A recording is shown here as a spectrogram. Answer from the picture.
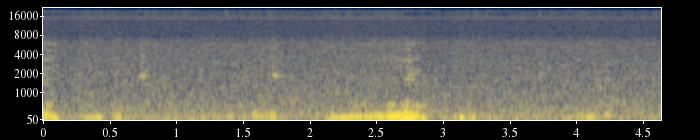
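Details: A beagle asleep, giving one long, deep, gravelly snore in the middle, framed by softer, shorter nasal breaths against a quiet room.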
